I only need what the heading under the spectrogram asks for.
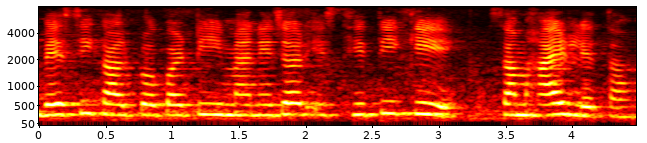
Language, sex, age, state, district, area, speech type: Maithili, female, 30-45, Bihar, Sitamarhi, rural, read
